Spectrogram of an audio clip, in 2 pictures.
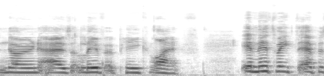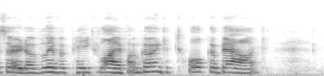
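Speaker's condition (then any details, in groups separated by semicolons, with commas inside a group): Cerebral palsy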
